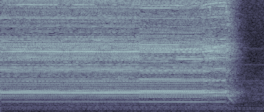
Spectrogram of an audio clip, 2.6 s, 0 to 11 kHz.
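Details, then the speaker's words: 2005 BMW R1200GS, ABS brake bleed without a scan tool: front brake squeezed to run the ABS pump with the bleeder open; steady high-pitched electric buzz for about two seconds then cuts off, normal ABS pump operation. "squeeze the front brake activating the pump track this open let some fluid flow through"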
